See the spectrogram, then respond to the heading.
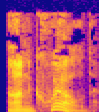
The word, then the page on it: unquelled: British English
